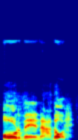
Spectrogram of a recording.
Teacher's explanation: la forma correcta de pronunciar ordenador es con la sílaba tónica en dos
